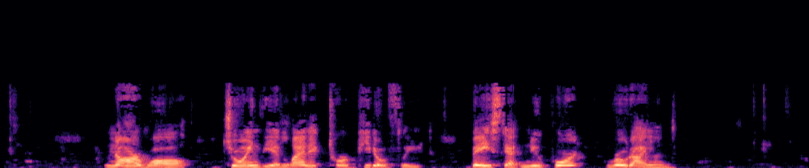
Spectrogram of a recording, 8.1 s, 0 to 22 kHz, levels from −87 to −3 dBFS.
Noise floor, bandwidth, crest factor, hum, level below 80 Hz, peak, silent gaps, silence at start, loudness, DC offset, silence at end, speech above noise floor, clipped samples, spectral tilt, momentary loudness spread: -65 dBFS; 11.5 kHz; 18 dB; none; -68 dBFS; -2 dBFS; none; 1.05 s; -18 LUFS; under 0.1%; 1.35 s; 48 dB; under 0.1%; -4.5 dB/octave; 14 LU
